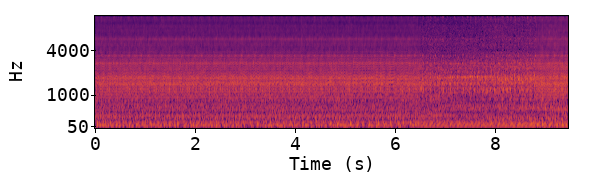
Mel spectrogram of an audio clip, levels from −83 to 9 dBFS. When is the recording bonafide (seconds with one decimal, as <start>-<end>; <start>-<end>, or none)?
6.5-8.8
